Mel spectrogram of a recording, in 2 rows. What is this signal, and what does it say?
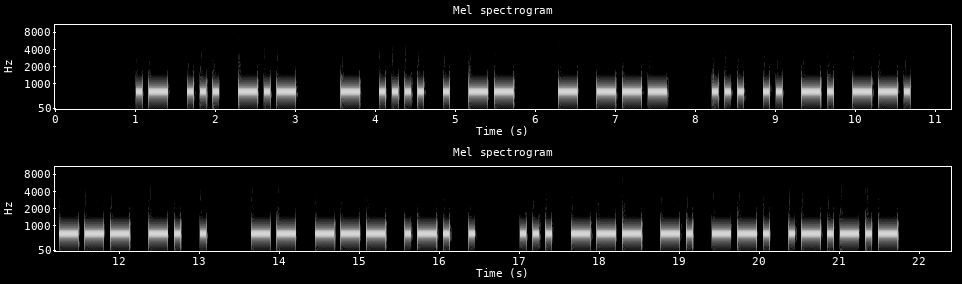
Morse code, heard as a keyed tone, about 15 wpm, 700 Hz. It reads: ASK THEM TO SING ONE MORE SONG.
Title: Sentences from Top 1000 Words - Review Part 2 - 15wpm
